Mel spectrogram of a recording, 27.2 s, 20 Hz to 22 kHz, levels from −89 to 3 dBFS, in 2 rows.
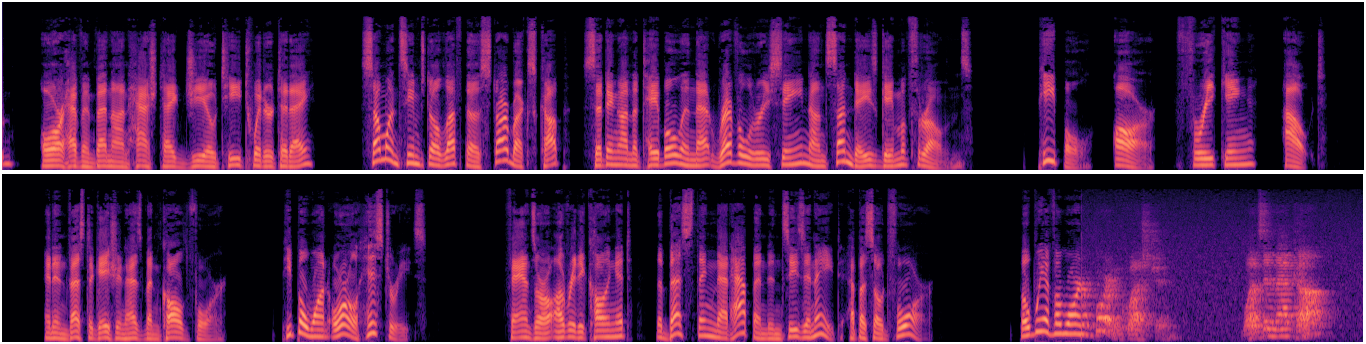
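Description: At 24.41 s the speech abruptly turns roomy and hollow and stays that way to the end. The low end thins out, the level falls by roughly 5 dB, and background room noise comes up to sit around 25 dB below the speech. The sudden change in tone points to a switch to a distant microphone, likely because the close microphone's feed dropped out and a farther pickup took over.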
